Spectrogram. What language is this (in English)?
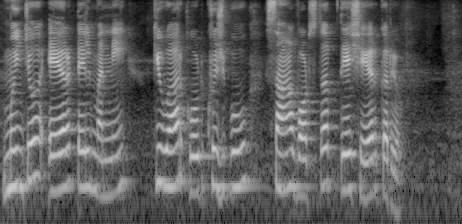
Sindhi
